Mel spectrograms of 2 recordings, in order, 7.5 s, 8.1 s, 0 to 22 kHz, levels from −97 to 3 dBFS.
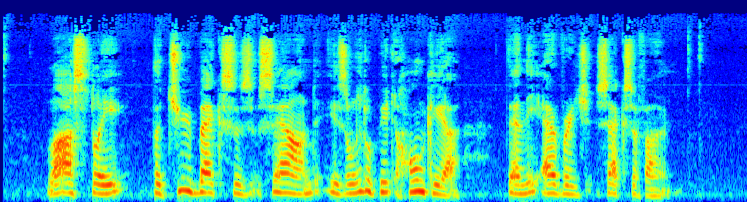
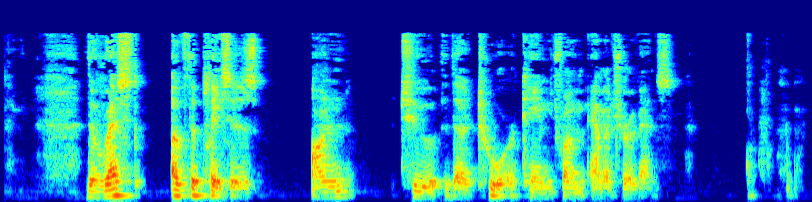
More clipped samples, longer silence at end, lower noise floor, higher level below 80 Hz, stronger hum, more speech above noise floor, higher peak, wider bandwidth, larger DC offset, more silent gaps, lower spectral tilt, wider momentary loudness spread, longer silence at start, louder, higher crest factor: neither; first, 0.45 s vs 0.25 s; second, -50 dBFS vs -83 dBFS; about the same, -62 dBFS vs -66 dBFS; neither; second, 32 dB vs 60 dB; about the same, -2 dBFS vs 0 dBFS; first, 16.5 kHz vs 11.5 kHz; neither; neither; about the same, -3.5 dB/octave vs -4 dB/octave; about the same, 12 LU vs 14 LU; about the same, 0.45 s vs 0.45 s; first, -18 LUFS vs -23 LUFS; second, 18 dB vs 24 dB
